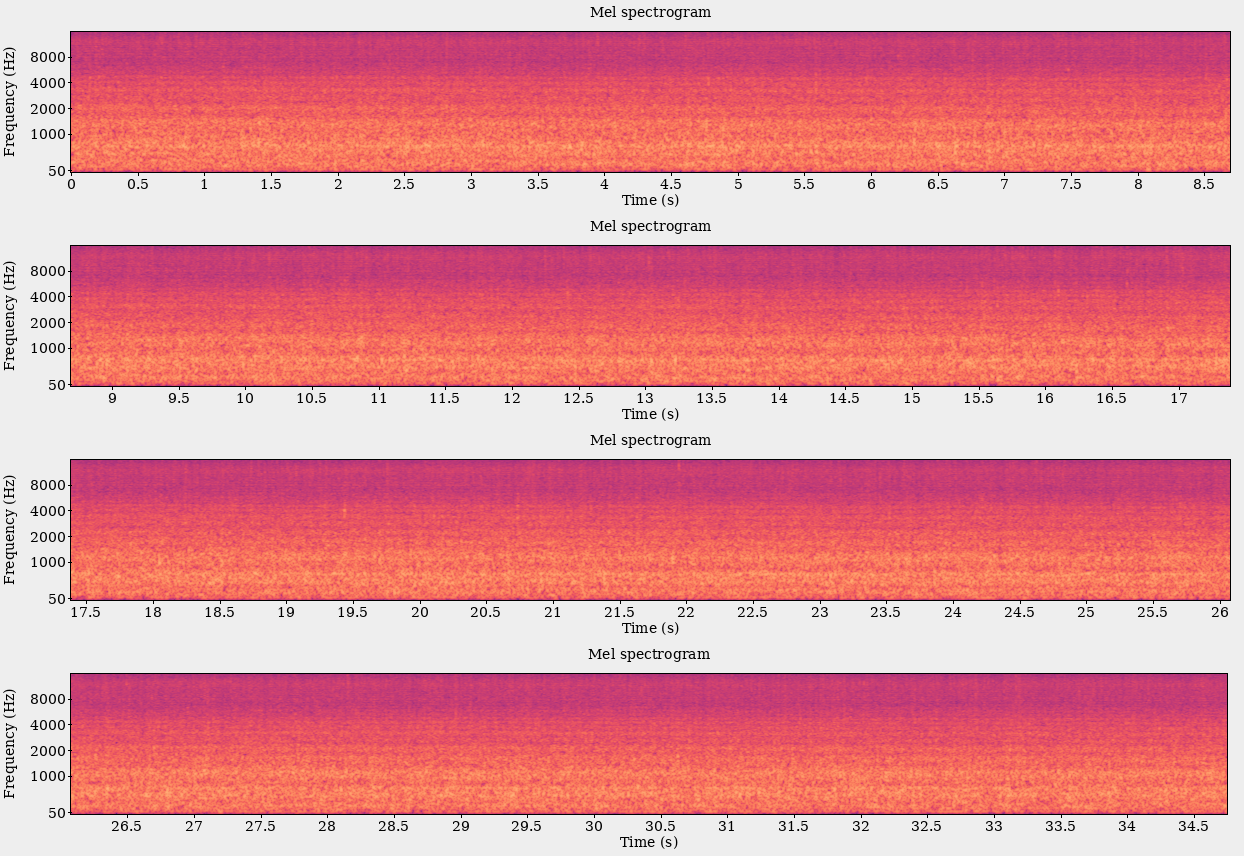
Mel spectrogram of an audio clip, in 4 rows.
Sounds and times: river 0:00.0 - 0:34.7

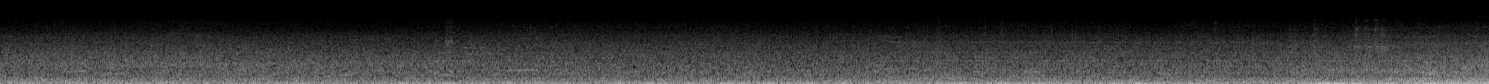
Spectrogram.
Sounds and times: People and vehicle traffic 0:00.0 - 0:14.8

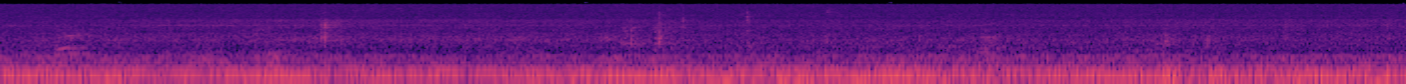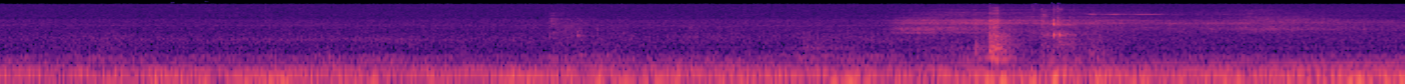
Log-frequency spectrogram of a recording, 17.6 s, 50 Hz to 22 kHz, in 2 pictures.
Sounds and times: deep grounding sound as the regional train arrives 0:00.0 - 0:17.5
train leaves the station 0:00.0 - 0:17.5
Doors open 0:13.8 - 0:17.4
pneumatic air as the doors close 0:14.4 - 0:17.5

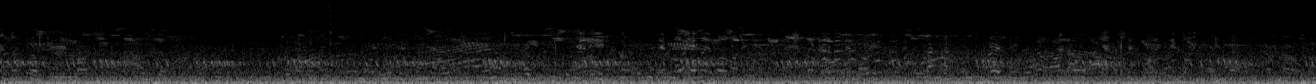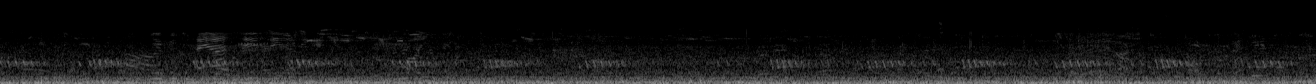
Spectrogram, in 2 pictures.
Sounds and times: Bird sounds 0:00.0 - 0:26.3

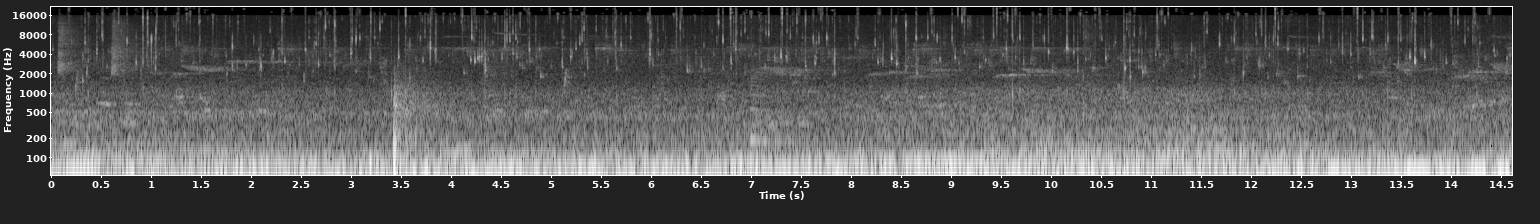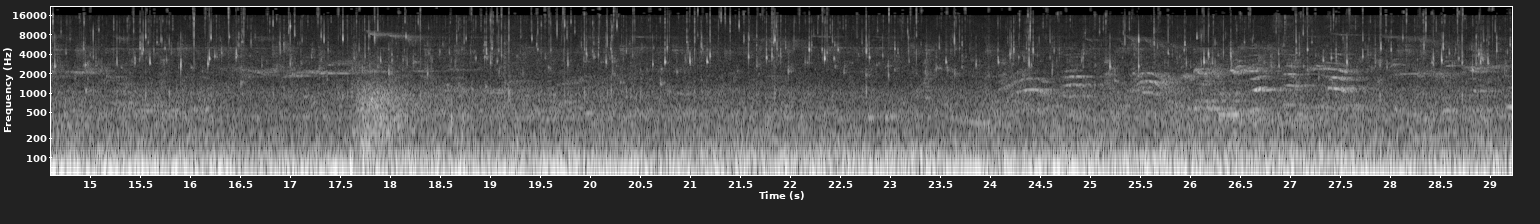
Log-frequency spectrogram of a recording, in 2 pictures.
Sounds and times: rill, giving water to the pond 0:00.0 - 0:29.2
children playing 0:24.0 - 0:29.2

